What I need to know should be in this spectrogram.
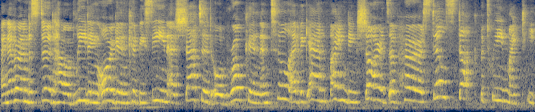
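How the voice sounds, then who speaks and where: A woman's raised, projected voice, high in pitch with ordinary pitch variation and very even loudness, fairly slow yet with hardly any pauses, against noticeable background noise. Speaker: spoken word poet. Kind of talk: spoken word poetry performance. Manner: emotional, raw.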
